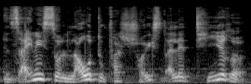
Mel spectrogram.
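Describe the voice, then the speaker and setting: Plaudernde Let's-Play-Spielerin mit deutschem Akzent. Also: female voice, deep voice, sing-song, unhurried. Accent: German. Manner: chatty, often drops into whispers. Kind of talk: casual gameplay commentary. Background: game music.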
